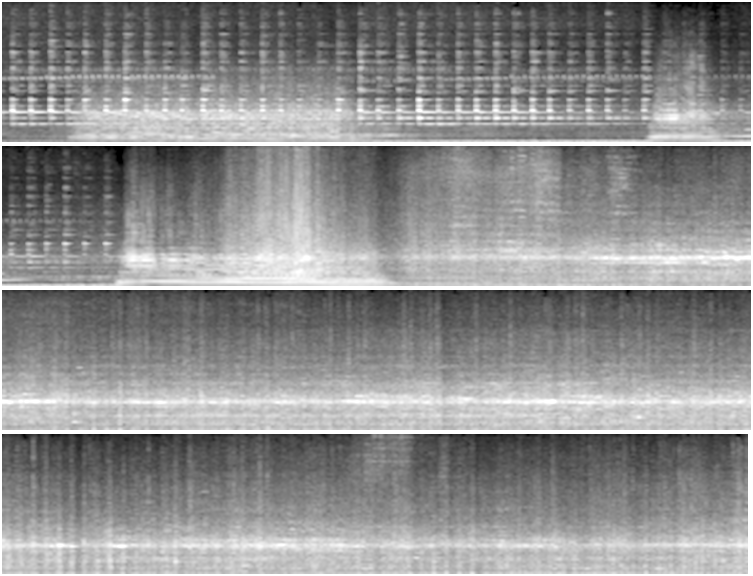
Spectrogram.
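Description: Norfolk Southern diesel locomotives sounding the horn three times, long, short, long, over the low rumble of their engines, the pitch falling at the end of the last blast as they pass. Then the coal train's cars roll by with steady wheel noise and clickety-clack over the rail joints.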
